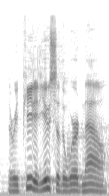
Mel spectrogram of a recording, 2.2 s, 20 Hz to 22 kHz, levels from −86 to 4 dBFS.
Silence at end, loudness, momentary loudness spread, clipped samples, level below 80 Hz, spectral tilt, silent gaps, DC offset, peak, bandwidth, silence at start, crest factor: 0 s; -34 LUFS; 7 LU; under 0.1%; -64 dBFS; -4.5 dB/octave; none; under 0.1%; -18 dBFS; 16 kHz; 0.15 s; 16 dB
